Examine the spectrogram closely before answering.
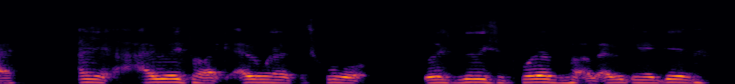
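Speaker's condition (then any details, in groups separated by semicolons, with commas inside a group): Cerebral palsy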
